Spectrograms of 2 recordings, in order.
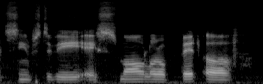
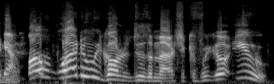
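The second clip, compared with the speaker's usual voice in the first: high bandit voice; 12 semitones higher, 9 dB louder than usual. Acted. Bandit questions magic.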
